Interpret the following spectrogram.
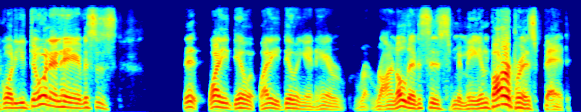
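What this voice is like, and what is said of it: Imitates another person's voice. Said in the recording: “that was an uncanny impression”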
